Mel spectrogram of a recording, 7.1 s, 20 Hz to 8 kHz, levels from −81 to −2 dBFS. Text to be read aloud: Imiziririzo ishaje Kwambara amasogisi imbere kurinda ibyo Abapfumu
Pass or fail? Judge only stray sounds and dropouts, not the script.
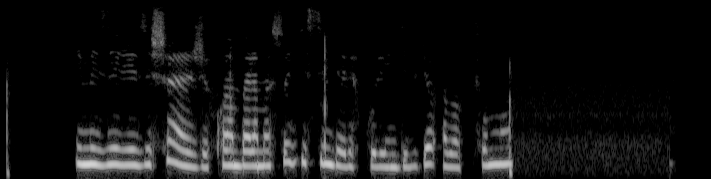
pass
